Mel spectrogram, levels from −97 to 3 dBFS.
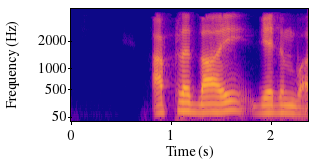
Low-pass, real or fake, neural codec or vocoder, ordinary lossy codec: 3.6 kHz; fake; codec, 16 kHz, 0.3 kbps, FocalCodec; MP3, 32 kbps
